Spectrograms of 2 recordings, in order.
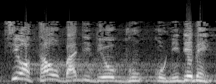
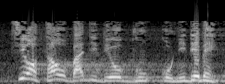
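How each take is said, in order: Both takes have the same delivery.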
